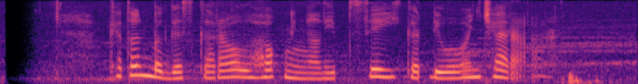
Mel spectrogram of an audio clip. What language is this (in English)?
Sundanese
